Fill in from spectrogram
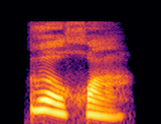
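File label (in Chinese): "恶化", Mandarin Chinese; HSK6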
